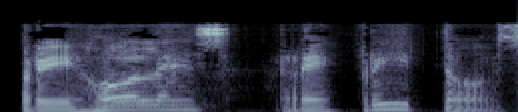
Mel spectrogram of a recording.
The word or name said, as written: frijoles refritos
